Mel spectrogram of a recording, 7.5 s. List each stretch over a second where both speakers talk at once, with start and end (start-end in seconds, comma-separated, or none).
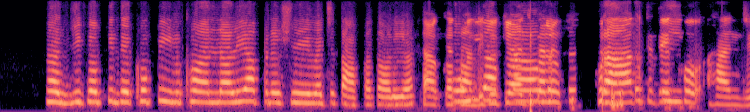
4.6-6.9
